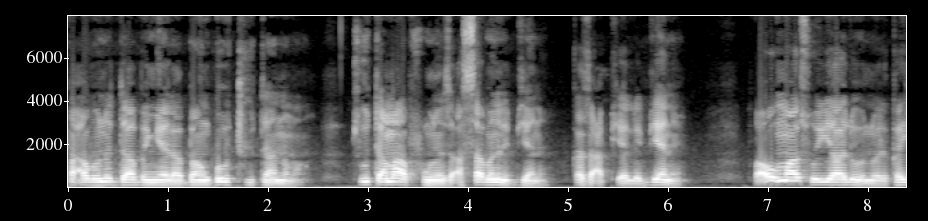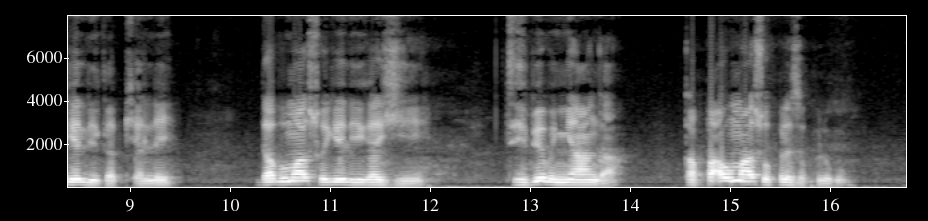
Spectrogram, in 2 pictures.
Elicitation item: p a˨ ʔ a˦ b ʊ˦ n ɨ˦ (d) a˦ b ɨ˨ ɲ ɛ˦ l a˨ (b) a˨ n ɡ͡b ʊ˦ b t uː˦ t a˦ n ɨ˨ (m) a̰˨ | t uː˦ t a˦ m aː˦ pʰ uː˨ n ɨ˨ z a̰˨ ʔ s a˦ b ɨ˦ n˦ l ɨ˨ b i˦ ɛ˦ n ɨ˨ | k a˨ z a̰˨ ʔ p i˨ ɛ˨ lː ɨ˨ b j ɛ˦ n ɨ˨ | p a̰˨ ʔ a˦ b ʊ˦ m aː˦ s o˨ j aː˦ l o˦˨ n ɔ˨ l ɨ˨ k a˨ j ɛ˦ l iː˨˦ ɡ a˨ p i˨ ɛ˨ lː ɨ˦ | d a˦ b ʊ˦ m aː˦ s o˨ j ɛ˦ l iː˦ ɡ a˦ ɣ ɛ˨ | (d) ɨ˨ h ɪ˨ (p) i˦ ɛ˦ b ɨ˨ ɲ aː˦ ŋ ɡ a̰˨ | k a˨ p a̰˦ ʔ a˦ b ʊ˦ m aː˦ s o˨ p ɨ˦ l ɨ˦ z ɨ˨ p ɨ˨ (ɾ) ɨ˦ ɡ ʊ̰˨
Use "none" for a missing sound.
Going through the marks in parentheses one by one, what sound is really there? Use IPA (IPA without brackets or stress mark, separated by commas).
d, b, m, t, b, l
